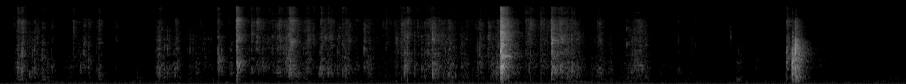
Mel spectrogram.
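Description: Plastic packaging crinkling and rustling as it is handled and pulled open. Two sharp snaps stand out, the loudest about five seconds in and another near the end.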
